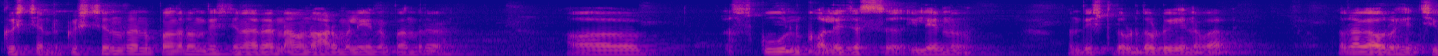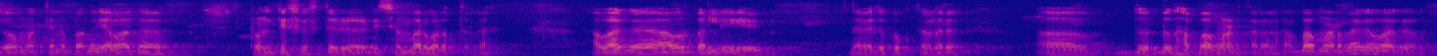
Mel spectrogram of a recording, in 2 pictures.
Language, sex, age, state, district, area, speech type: Kannada, male, 30-45, Karnataka, Gulbarga, urban, spontaneous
